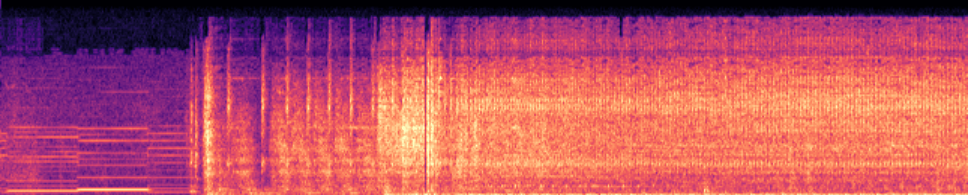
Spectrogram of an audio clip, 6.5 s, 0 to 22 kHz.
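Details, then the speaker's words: 1988 VW Vanagon, first start after a new alternator, fuel lines, fuel pressure regulator and air filter: dash chimes, short crank, then a rough idle with a light regular tick; suspected a dropped washer or a bumped, disconnected spark plug wire, unconfirmed. "what's that ticking noise did you see what that ticking thing was hope that's not that washer I dropped"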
